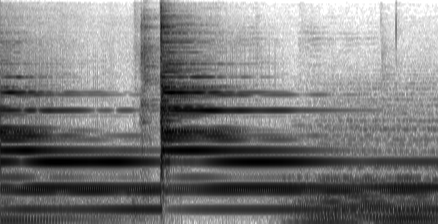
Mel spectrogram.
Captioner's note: bell ringing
